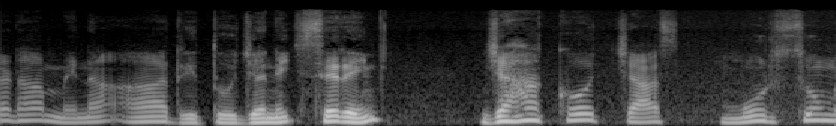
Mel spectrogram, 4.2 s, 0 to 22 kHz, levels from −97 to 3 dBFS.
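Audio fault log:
0.44–4.18 s, automatic gain rising: the automatic gain control judged the input too quiet and kept turning its gain up steadily from 0.44 s to the end, so the level climbs gradually rather than jumping. Because the boost comes after the microphone, the room noise swells right along with the speech, which sets it apart from the talker's own shifts in distance near half a second and two and a half seconds, where only the voice level changes.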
